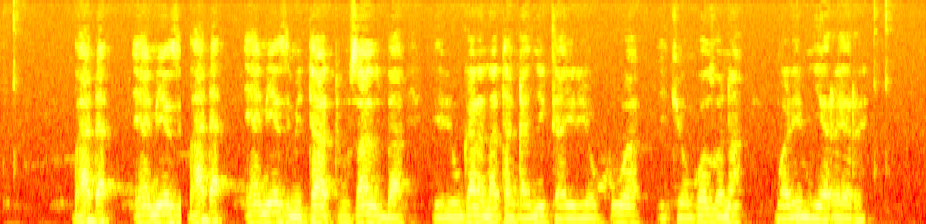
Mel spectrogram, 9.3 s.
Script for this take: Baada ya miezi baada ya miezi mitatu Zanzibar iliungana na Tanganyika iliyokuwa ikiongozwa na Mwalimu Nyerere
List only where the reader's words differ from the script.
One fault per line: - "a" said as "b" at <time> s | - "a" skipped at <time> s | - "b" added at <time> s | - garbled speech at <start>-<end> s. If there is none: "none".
none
